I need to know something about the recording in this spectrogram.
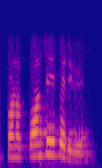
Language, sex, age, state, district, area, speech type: Odia, male, 18-30, Odisha, Jajpur, rural, conversation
